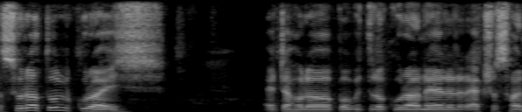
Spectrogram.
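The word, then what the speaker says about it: قريش: ও এই বড় কফ উচ্চারণে সাবধান হতে হবে, হলকের গোড়া থেকে শক্তভাবে আদায় হবে। কুরাইশ, যদি এখানে থামি তাহলে দুই আলিফ টেনে থামতে হবে, আর না থামলে এরকম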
